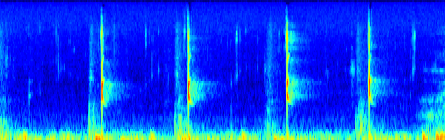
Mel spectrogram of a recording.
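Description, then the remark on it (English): Footsteps in flip-flops: four crisp, evenly spaced slaps of rubber soles, about two per second, fairly loud over a faint low background, with no talking. “you're wearing flip-flops. I always wear flip-flops.”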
